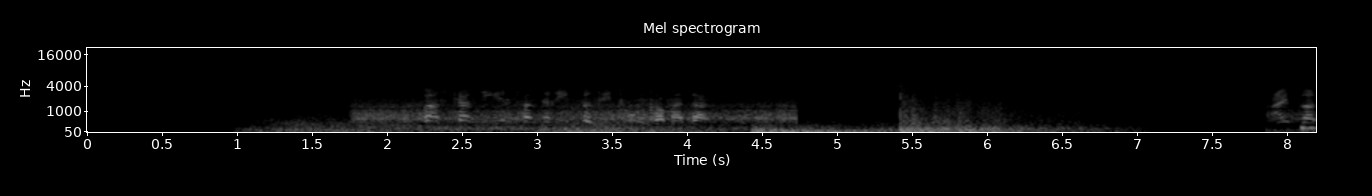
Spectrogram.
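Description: An artillery shell explodes with a deep rumbling boom.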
